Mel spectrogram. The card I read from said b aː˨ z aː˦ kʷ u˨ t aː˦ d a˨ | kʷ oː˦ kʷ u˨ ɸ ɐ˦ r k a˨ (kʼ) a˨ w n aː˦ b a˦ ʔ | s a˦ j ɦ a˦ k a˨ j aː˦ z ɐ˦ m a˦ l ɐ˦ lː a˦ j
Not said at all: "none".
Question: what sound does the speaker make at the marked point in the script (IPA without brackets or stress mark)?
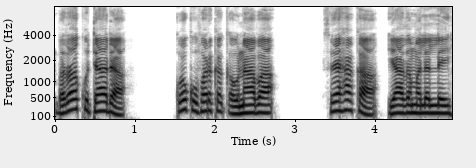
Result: kʼ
